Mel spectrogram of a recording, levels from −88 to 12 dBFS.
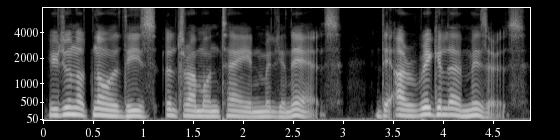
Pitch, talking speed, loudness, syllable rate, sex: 145 Hz, 135 wpm, -15 LUFS, 5.3 syllables/s, male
